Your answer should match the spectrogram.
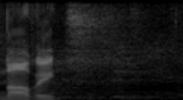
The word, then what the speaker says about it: Navi: They're saying Navy down there for her first name. We said Navi, as Johnson at the line for 2. Makes sense. It's spelled that way. Well, it's not a Y.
